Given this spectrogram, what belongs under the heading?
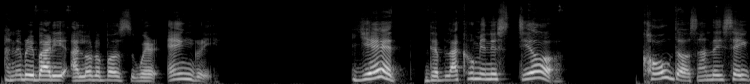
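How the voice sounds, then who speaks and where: A woman's voice: medium pitch, a little mellow. A middle-aged woman, a guest on a podcast, speaking earnestly and emotionally in a reflective storytelling way, often restarting her phrases. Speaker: podcast guest, community leader and dance teacher.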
